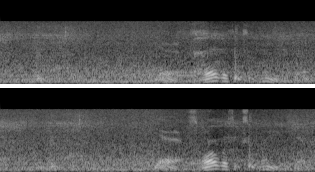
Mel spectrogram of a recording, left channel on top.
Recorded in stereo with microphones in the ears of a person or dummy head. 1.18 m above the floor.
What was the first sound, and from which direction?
A man speaking, 45° right (ahead or behind).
